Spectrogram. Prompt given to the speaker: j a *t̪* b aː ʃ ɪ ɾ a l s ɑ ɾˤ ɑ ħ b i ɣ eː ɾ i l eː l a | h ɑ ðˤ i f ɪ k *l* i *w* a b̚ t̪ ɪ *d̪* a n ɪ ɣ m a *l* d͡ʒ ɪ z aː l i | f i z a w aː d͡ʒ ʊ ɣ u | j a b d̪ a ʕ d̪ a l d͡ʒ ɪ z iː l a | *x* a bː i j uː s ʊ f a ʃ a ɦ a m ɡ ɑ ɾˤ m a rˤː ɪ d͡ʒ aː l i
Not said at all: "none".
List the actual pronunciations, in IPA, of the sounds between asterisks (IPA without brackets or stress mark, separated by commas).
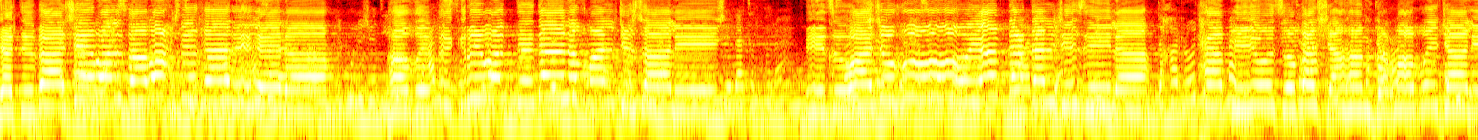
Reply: t̪, ɾ, w, d̪, l, ħ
